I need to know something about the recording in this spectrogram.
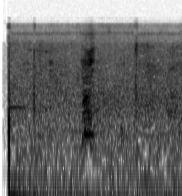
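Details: Five-week-old Labradoodle puppies from one litter; a brief yelping, whining burst rises near the middle amid scuffling and rustling noise, with a sharp knock at the start.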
